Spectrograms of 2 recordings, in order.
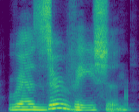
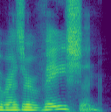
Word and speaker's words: reservation: So they say it like this reservation reservation should be reservation reservation. So there is an incorrect syllable stress there which is possibly influenced by you know stress patterns in other languages or you know simply guessing. So how you pronounce this one is reservation stress syllable syllable that is stressed is on the third one v.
